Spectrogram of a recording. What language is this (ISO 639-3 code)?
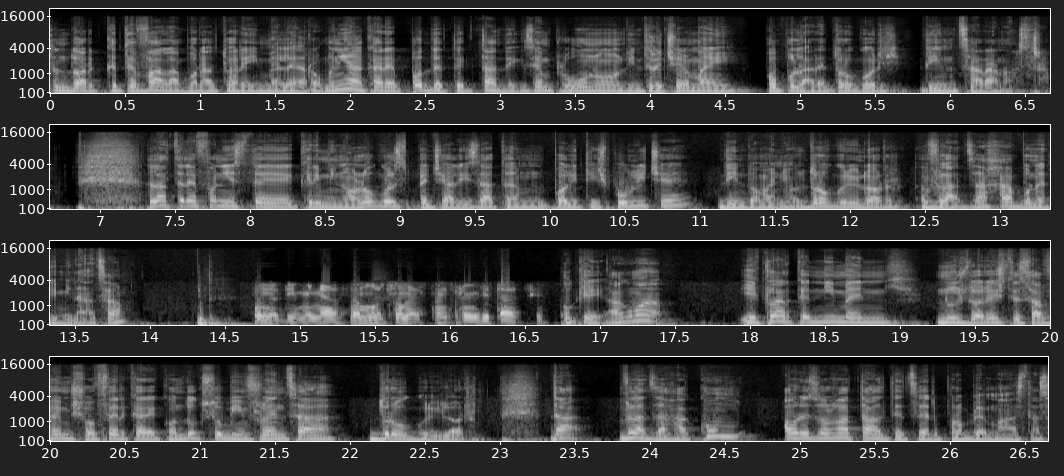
ron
